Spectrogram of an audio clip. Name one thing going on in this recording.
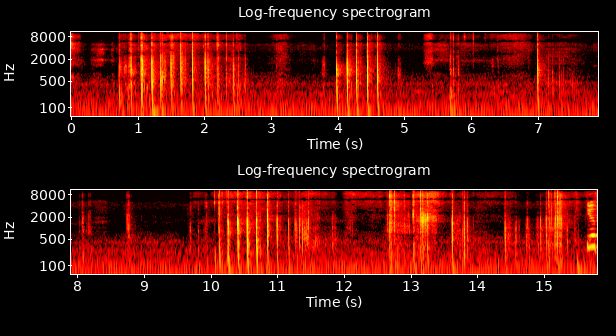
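Small plastic toys tap and clack against a hard floor in quick bursts.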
